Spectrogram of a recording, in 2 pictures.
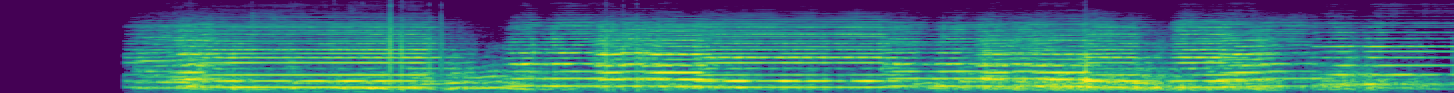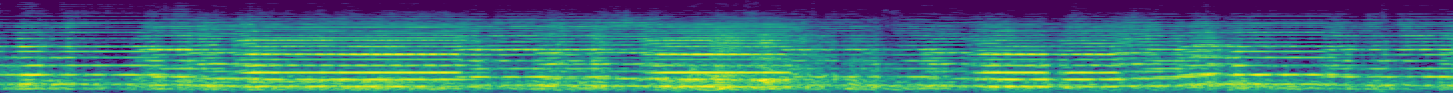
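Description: Solo accordion playing a tune of melody over held chords, starting just after the first half-second.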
